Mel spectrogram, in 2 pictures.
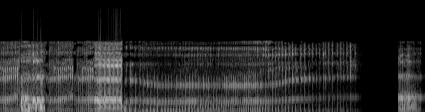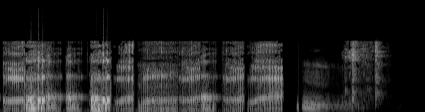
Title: Burping Dog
